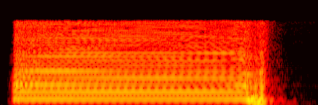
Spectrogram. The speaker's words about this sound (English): sounded the Alphorn as a foghorn, and as the boat pulled down the river towards the fog bank that indicated the route towards the open sea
